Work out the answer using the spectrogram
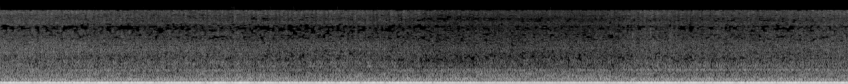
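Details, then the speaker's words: Car "Project ENRON 64" (Twin J edition) running well with ignition timing set to 32 degrees: deep, even, steady V8 rumble with no misses or stumbles; normal running. "You guys can hear it actually finally runs. Runs good. I got the timing set at 32 degrees."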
